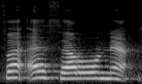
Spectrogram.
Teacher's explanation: ഹംസയെ നല്ലോണം ക്ലിയർ ആക്കി കൊടുക്കുക. സ ലൈറ്റ് ആക്കണം, പിന്നെ കുറച്ചൊരു എയർ പുറത്തോട്ട് പോണ സൗണ്ടിൽ വേണം, സീനായി പോകരുത് കേട്ടോ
